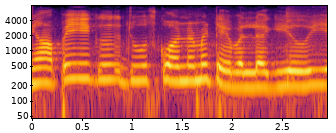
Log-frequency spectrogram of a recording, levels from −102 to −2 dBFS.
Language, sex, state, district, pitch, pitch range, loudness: Hindi, female, Uttar Pradesh, Shamli, 245 Hz, 200-265 Hz, -16 LUFS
